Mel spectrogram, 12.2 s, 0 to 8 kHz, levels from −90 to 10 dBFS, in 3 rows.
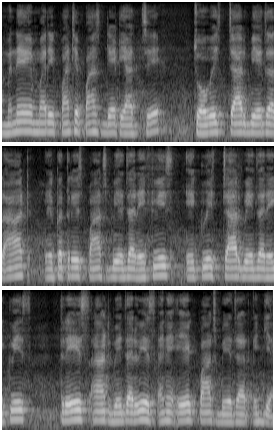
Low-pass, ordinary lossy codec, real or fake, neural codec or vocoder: none; none; fake; codec, 16 kHz, 4 kbps, FunCodec, trained on Chinese and English, 50 frames a second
